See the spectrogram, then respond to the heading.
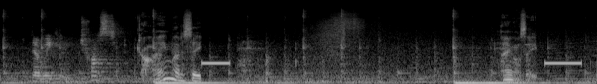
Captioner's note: beep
